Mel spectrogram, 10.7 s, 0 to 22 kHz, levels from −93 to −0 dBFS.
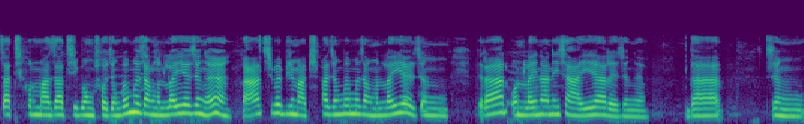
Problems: constant background noise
